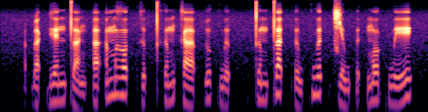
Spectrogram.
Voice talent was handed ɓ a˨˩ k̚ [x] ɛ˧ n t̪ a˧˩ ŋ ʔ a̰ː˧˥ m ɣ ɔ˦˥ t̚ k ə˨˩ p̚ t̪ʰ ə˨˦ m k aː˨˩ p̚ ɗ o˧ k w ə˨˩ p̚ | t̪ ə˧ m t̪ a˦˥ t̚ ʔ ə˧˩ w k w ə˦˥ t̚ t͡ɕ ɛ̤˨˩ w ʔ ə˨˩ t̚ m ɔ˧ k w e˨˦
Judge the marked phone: incorrect: ɣ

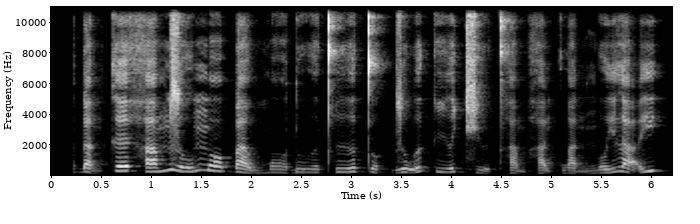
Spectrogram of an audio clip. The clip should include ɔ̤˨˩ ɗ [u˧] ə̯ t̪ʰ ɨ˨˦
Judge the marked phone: incorrect: ṳ˨˩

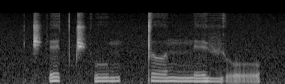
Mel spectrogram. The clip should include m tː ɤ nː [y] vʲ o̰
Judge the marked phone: incorrect: e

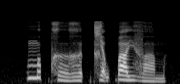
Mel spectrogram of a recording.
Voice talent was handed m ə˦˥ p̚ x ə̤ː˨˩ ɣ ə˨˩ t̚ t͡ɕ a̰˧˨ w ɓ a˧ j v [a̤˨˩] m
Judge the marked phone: correct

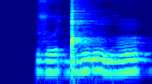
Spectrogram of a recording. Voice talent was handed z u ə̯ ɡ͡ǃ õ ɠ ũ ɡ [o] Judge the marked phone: incorrect: õ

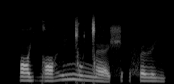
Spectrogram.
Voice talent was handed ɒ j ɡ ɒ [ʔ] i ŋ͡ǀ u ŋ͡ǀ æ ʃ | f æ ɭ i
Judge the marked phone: incorrect: ɦ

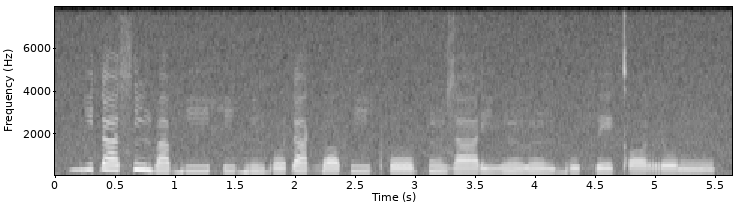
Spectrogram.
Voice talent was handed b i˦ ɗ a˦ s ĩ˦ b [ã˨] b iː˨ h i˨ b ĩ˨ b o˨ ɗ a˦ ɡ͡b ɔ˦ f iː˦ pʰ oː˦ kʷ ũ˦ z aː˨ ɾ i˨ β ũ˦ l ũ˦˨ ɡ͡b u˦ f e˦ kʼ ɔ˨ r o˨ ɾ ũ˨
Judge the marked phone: incorrect: a˨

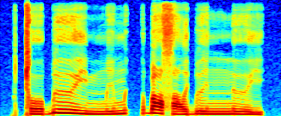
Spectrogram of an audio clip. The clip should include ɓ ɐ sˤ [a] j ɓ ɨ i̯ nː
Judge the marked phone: correct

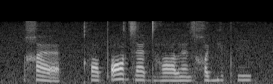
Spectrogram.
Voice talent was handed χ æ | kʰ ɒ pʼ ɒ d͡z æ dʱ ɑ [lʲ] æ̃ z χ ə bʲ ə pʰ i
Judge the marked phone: incorrect: l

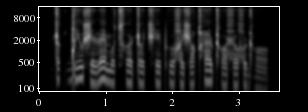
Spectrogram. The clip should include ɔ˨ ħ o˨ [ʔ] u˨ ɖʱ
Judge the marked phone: incorrect: χ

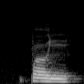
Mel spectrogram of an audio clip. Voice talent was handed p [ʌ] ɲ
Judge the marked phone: correct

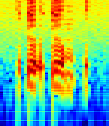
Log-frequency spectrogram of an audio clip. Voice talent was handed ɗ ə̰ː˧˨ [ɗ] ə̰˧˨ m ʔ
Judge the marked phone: correct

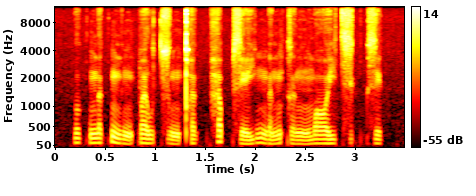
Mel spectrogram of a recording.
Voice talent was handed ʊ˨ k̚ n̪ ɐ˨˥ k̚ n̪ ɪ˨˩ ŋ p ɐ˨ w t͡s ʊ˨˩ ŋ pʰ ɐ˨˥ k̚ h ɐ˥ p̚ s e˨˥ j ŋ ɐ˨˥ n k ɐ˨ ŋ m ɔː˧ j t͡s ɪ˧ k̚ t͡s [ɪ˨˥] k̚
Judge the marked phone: incorrect: ɪ˧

